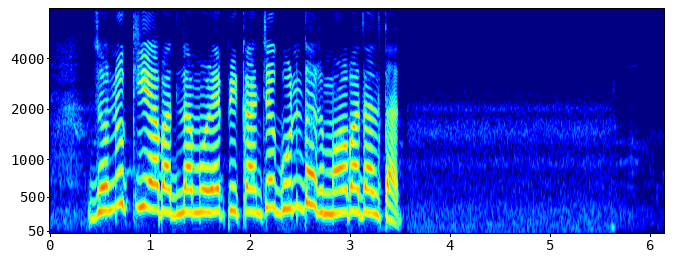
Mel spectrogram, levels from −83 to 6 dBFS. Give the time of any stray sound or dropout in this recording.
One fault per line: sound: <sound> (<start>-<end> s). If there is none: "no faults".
no faults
